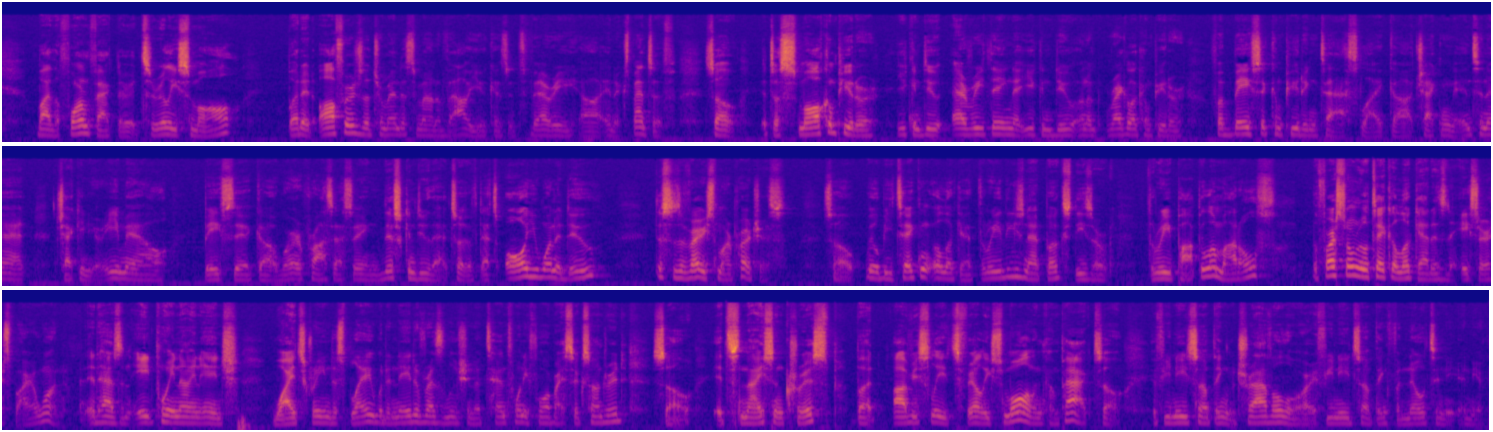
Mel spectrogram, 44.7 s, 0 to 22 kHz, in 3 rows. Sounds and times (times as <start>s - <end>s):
Speech: 0.3s - 44.6s.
